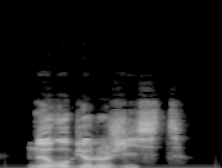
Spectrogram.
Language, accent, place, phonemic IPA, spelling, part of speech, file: French, France, Lyon, /nø.ʁo.bjɔ.lɔ.ʒist/, neurobiologiste, noun, LL-Q150 (fra)-neurobiologiste.wav
- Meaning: neurobiologist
